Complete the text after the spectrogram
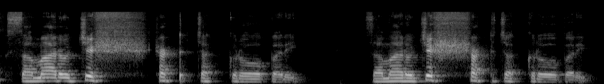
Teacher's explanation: When after the visarga there is a sh, the visarga also takes on the same pronunciation. So it becomes samaruchishat chakropari.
